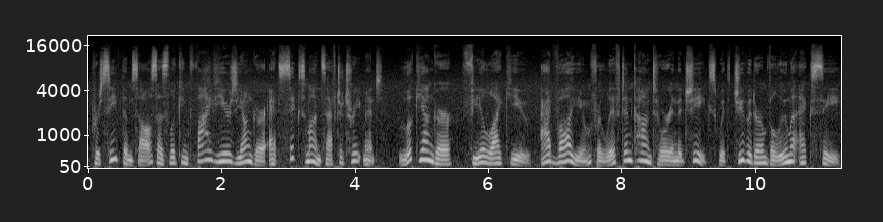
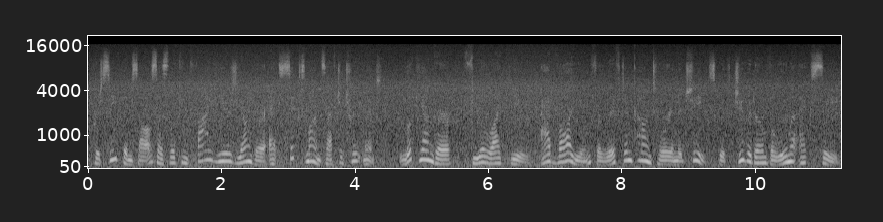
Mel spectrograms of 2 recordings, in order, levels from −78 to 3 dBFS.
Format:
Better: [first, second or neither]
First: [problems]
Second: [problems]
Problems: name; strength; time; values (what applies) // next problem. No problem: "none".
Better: first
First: hiss; faint; throughout; 20 dB below the speech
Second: hiss; loud; throughout; 5 dB below the speech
